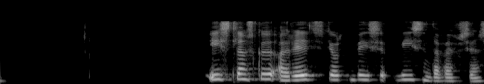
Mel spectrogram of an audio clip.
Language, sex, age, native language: Icelandic, female, 40-49, Icelandic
